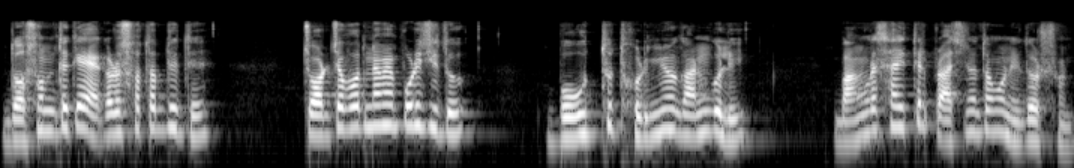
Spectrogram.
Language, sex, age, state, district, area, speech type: Bengali, male, 18-30, West Bengal, Bankura, urban, spontaneous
